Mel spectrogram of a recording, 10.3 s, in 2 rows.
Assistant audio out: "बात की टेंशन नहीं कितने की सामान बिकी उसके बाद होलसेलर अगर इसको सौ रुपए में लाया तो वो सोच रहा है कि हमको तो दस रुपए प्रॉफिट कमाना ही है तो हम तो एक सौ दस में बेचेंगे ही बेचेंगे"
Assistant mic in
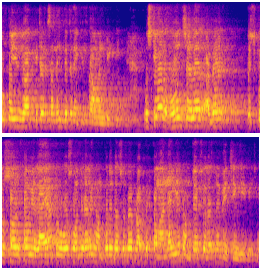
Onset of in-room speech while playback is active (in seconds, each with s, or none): none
